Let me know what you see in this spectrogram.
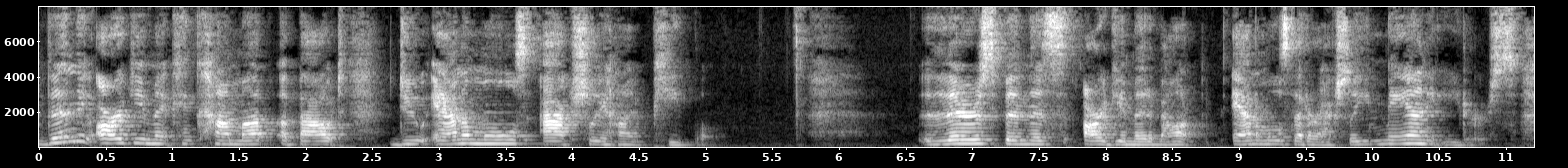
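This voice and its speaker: At a fairly slow pace, a woman of medium pitch speaks with audible room echo. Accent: American. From California, Lompoc. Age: 30s. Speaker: YouTube vlogger. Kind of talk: casual vlog monologue. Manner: conversational, with fillers and repetitions.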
